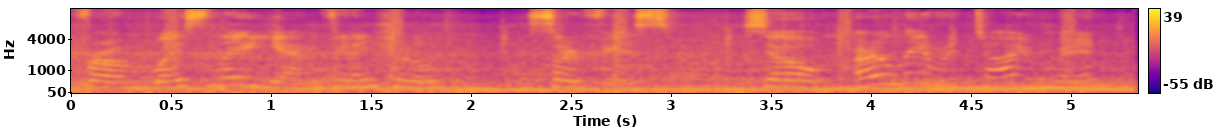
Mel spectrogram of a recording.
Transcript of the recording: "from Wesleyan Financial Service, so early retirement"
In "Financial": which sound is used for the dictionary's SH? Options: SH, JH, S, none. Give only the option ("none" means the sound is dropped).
SH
